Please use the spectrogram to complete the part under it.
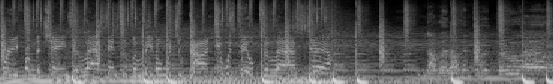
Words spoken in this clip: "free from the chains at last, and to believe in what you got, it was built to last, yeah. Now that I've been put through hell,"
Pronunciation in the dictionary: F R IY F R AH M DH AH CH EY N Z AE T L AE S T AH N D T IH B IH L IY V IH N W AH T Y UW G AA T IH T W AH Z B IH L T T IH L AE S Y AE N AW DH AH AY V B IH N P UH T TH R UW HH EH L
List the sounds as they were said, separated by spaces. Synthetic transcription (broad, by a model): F R IY F R AH M DH AH CH EY N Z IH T L AE S T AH N T IH B IH L IY V IH N W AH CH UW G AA T IH T W AH Z B IH L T T IH L AE S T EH N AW DH AH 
